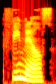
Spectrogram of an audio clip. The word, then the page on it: females: British English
